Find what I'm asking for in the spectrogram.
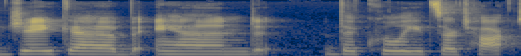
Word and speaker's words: Quileutes: I do want to say real quick, just so how do you say it? Quileutes? – Quileutes.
